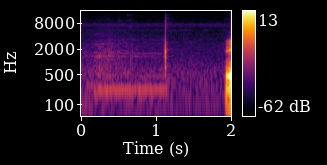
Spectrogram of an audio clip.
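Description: Quiet, with a faint steady hum and a single sharp click a little over a second in.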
